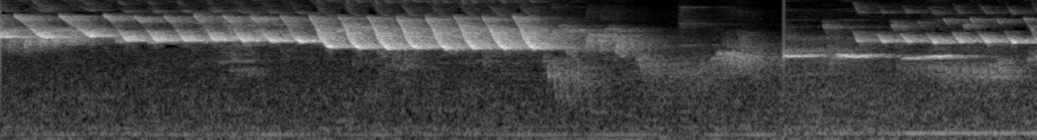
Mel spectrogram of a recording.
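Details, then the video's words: Bright, evenly pulsed trills from a Belgian canary singing to stimulate males and condition females for breeding, falling briefly silent before a sharp note and a fresh high trill. "Canto Para Esquentar Canário Belga e Foguear as Fêmeas"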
